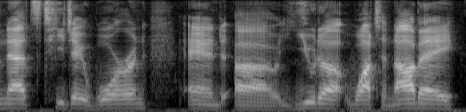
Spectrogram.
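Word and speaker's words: Yuta Watanabe: and uh Yuda Watanabe excuse me if I got the wrong but I do think I pronounced that right I did make sure to I made sure to watch some clips to get that last name right uh were impacted off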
